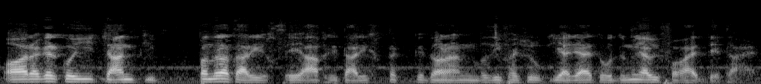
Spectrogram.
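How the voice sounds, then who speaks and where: Gravelly-voiced man giving a calm spiritual talk. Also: lowish voice, a little hiss or hum. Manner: calm, measured storytelling with English terms mixed in. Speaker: spiritual teacher. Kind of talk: religious talk answering a question.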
